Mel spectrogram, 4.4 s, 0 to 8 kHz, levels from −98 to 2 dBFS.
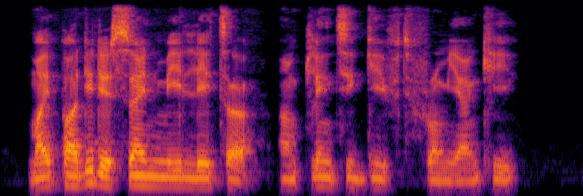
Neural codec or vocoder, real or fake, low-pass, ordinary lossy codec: none; real; 7.2 kHz; none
